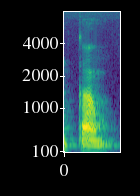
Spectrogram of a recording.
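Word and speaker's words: calm: पाम पाम मीस हथेली सी ए एल एम काम काम मी शांति एफ ओ एल के फॉक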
